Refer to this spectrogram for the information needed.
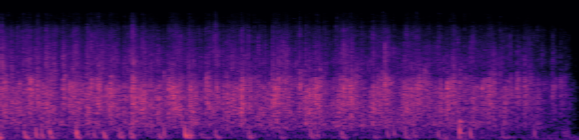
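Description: The audience at a Politics and Prose bookstore author event applauds the speaker once more after the last question. The applause is a steady, dense crackle of many hands clapping at an even, fairly loud level, and it tapers off at the very end.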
